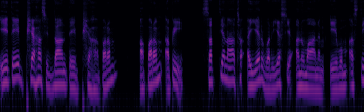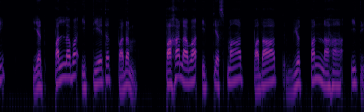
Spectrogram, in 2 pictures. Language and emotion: Sanskrit, neutral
